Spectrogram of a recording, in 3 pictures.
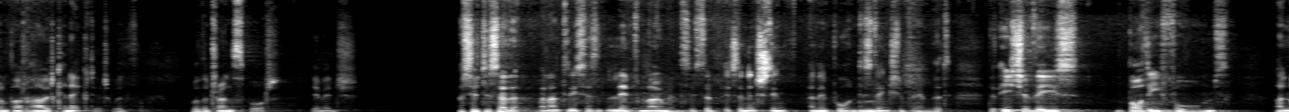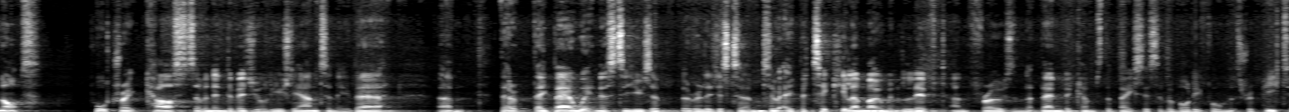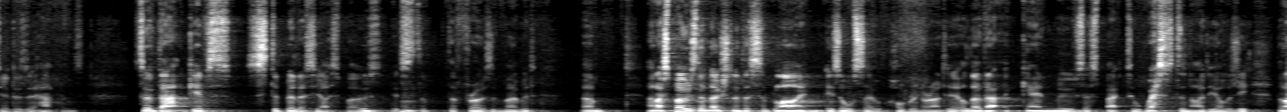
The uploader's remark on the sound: Catch up on this event from the Benjamin West Lecture Theatre.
